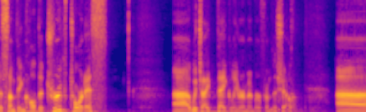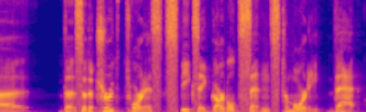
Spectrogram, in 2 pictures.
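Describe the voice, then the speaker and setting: A man hosting a podcast, telling stories in a casual, animated, conversational way that often restarts mid-thought. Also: lowish voice. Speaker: podcast host. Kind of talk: casual storytelling podcast talk.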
